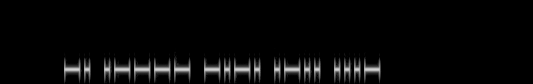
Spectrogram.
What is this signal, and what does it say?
Morse code, heard as a keyed tone, about 24 wpm, 700 Hz. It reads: N1CLV
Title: Speed Racing - USA 1x3 Call Signs 20wpm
